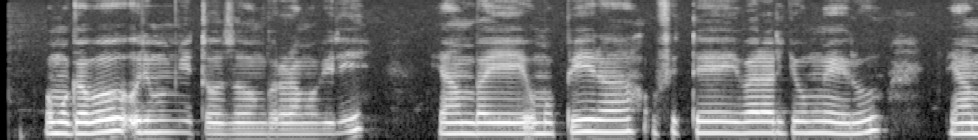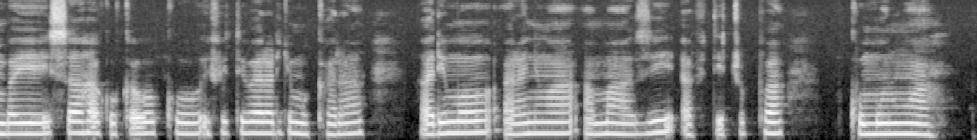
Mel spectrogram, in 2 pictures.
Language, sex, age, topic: Kinyarwanda, female, 25-35, health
